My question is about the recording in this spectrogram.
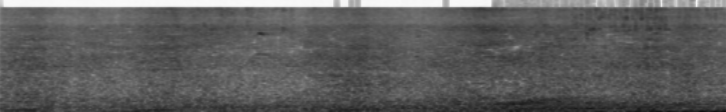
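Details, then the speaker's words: Yamaha Mio carburetor scooter that had lost power: now runs but with a heavy, rough, snoring grind swelling with revs, too harsh to ride fast; worn camshaft suspected, not confirmed. "suaranya ngeri ya suara di bagian mesinnya ini sudah ngorok ngorok parah untuk dibawa ngebut ya kurang berani lah ini"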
